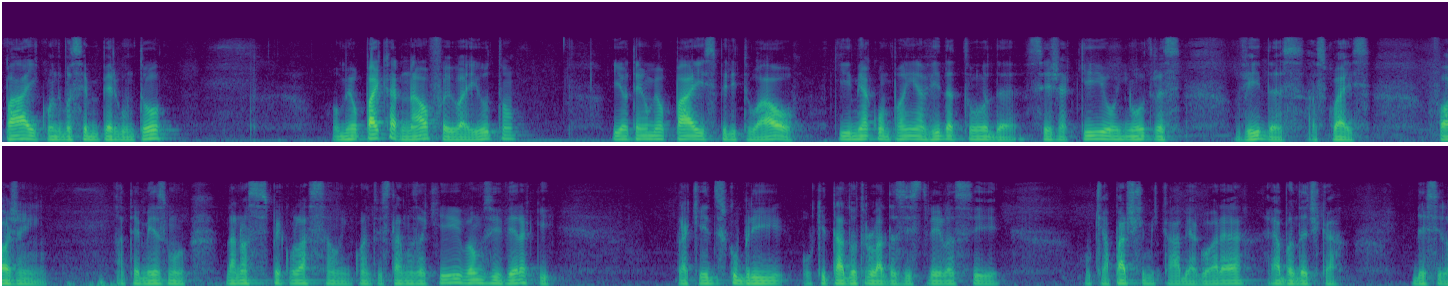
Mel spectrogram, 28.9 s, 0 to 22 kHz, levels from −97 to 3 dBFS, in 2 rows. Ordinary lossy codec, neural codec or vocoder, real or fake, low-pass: none; none; real; none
